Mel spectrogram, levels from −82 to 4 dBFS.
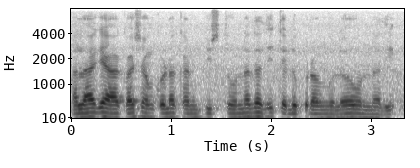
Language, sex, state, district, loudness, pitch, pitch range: Telugu, male, Telangana, Mahabubabad, -18 LUFS, 110 Hz, 105-115 Hz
